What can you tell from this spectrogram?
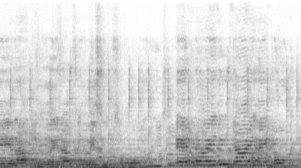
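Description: A woman singing a Thai song into a microphone over a karaoke backing track, amplified through loudspeakers.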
